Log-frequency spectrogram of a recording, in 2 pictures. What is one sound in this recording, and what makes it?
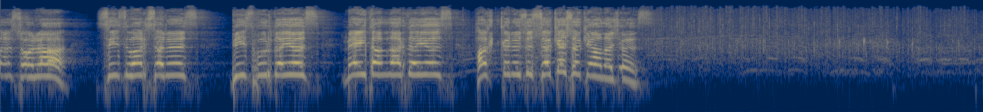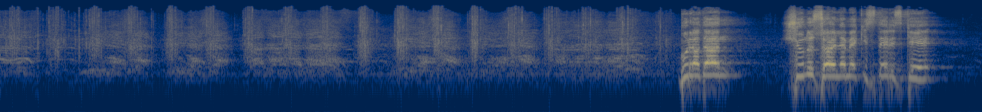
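A man shouts with passion through a microphone and loudspeakers.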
